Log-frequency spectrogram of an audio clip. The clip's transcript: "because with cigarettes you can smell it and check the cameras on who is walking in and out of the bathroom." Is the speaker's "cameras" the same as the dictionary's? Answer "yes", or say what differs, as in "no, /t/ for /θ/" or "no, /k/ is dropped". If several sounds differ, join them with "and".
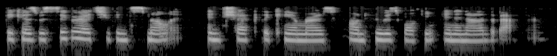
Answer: yes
